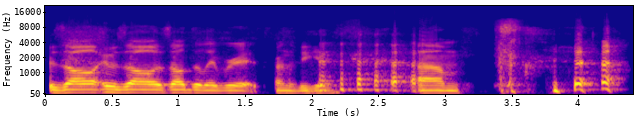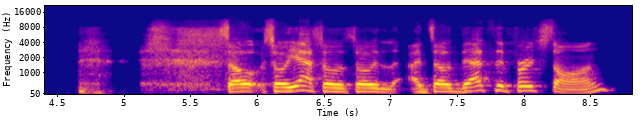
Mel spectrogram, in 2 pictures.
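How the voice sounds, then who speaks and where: A man's voice: mid-range voice, takes it slowly, pauses often. A man who is not a native English speaker, hosting a casual conversation and talking reflectively while searching for words. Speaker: host.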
